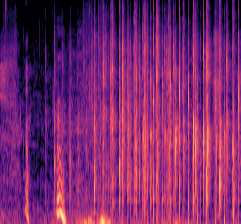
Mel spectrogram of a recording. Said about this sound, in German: Das ist, glaube ich, der schönste Applaus auf dem Podstock, weil der so schön gesittet an den Mikrofonen stattgefunden hat.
